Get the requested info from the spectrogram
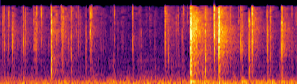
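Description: Soft, irregular crackling and clicking, like crinkling, with a denser burst of louder crackles about one and a half seconds in.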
